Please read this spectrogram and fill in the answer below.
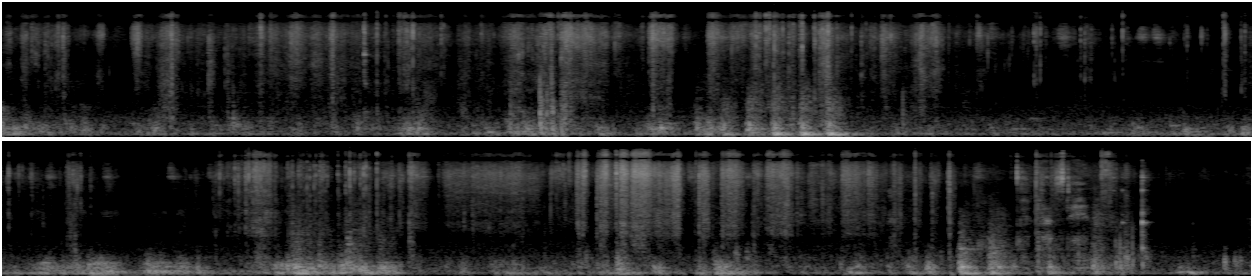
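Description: Tissue paper crinkling, rustling and tearing as gloved hands handle it and smooth it onto a glue-coated board, in short irregular bursts.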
